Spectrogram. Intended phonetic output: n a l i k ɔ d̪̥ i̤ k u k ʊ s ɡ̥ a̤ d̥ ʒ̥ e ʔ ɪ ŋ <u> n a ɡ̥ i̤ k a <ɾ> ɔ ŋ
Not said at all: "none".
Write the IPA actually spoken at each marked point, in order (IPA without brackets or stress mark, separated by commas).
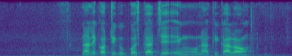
u, l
